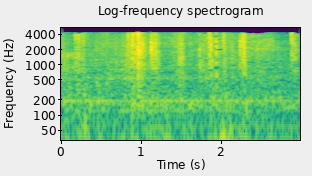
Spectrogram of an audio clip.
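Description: A photocopied study-guide page is tucked under, giving soft paper rustling with scraping and crinkling bursts over a steady low background noise.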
